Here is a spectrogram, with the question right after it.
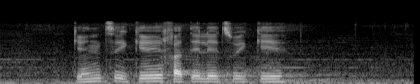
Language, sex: Tswana, male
